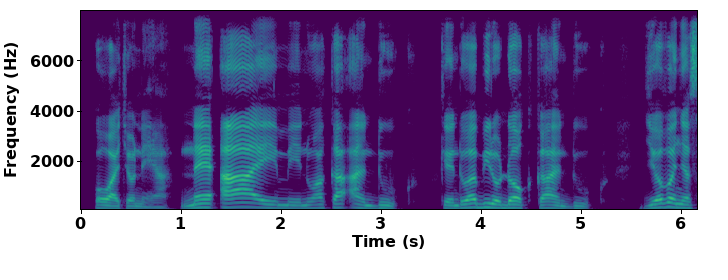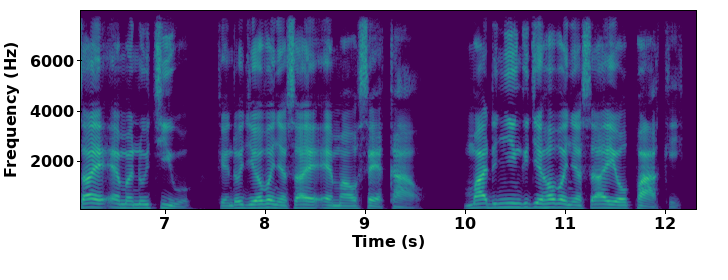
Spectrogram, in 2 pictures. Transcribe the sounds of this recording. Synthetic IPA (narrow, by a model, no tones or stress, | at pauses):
kɔwat͡ʃɔnɪa̰nɛʔaɪmɪnwakaʔanduk | kːendoabiɾodɔkːaːnduk | d͡ʒɛhovaɲasajeʔɛmanot͡ʃiwokendod͡ʒɛhɔvaɲasajɛʔɛmaɔsɛka̰ɔ̰ | madɲiŋɡd͡ʒɛɦɔvaɲasajɛɔpakɪ̰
